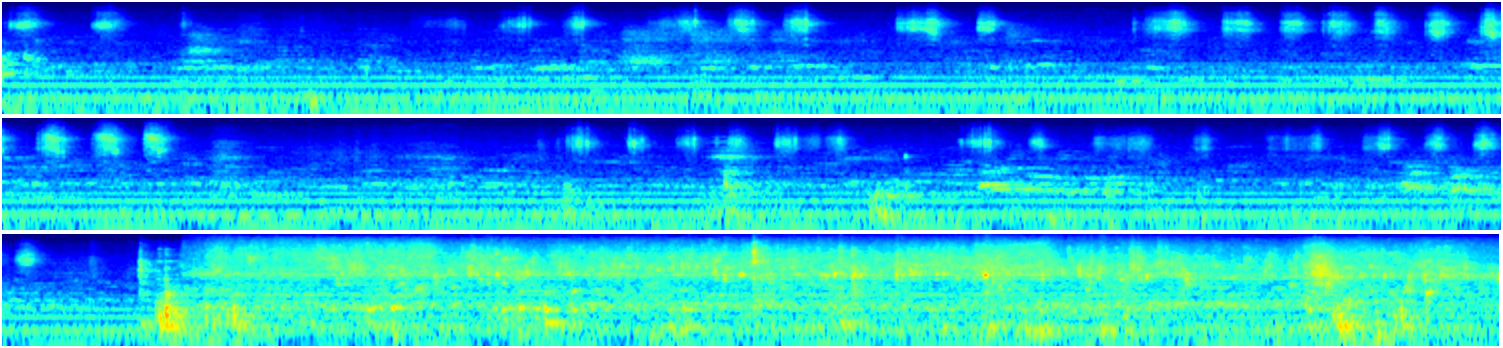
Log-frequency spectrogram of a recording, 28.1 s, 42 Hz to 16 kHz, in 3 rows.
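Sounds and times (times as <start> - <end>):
razor scraping stubble: 2.7 - 6.3, 7.1 - 10.5, 12.8 - 19.0.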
